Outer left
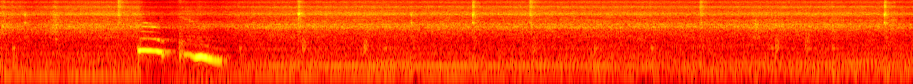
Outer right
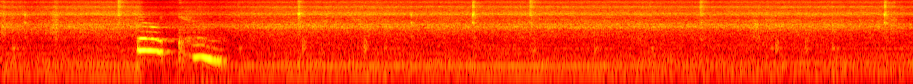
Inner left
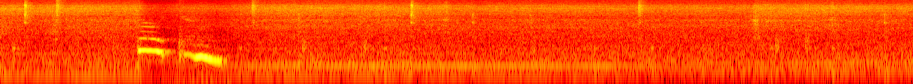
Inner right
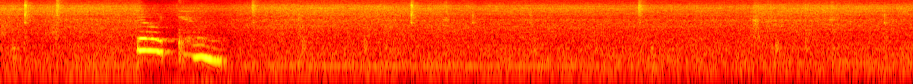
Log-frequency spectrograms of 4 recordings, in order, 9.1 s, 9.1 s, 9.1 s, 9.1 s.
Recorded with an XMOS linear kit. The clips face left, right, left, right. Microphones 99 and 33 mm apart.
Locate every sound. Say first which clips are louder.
1.4 s a child speaking: outer right 5 dB, inner right 3 dB; 65° right (ahead or behind), 1.8 m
